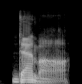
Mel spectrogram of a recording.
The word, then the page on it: dammar: British English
